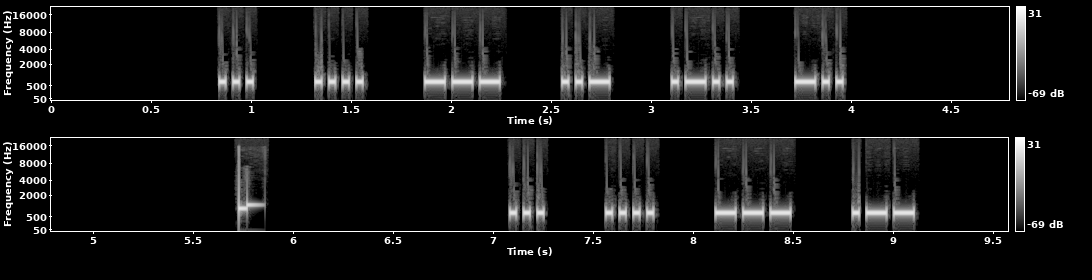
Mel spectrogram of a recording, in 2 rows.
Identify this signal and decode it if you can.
Morse code, heard as a keyed tone, about 34 wpm, spaced as for 20 wpm, 700 Hz. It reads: SHOULD SHOW
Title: 3x Character Spacing - Top 300 Words - 35wpm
